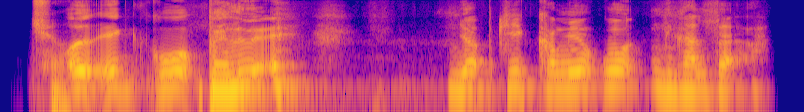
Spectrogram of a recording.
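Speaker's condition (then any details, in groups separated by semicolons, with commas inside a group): Cerebral palsy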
